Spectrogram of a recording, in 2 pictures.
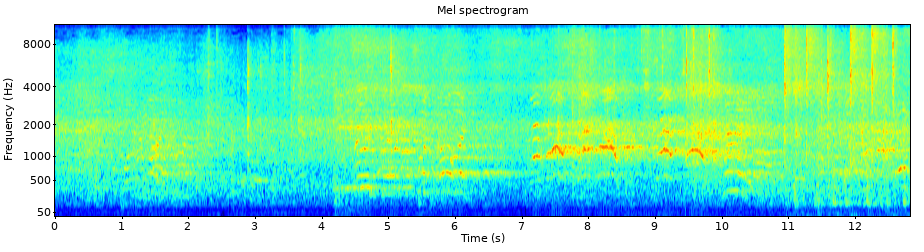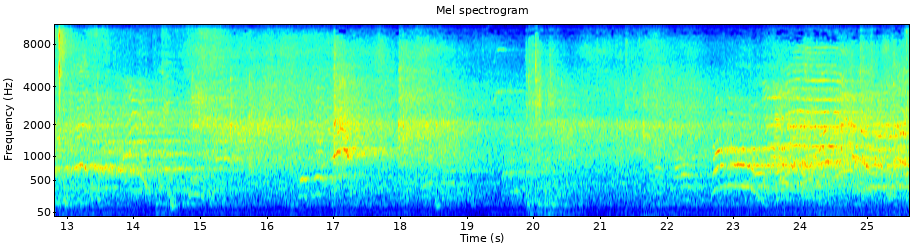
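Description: Young men shout to each other across an echoing rink.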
